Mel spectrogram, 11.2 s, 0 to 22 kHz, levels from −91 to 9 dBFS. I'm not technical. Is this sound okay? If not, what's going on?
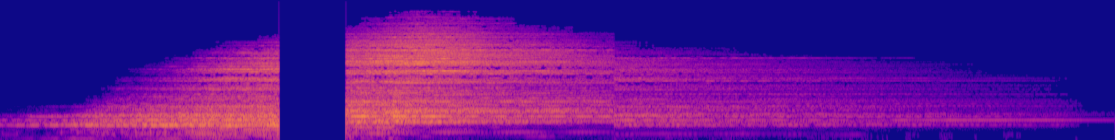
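No. At 2.80 s the music cuts out completely and stays silent until 3.47 s, about two-thirds of a second. This is a playback stall: the player most likely ran short of data and had to wait.

From 3.47 s to 6.15 s the music plays 1.25 times too fast and sounds roughly four semitones higher, like a sped-up tape. This is catch-up at higher speed: the player races through the backlog to regain the lost time. Unlike a simple pitch change, tempo and pitch rise together, then both return to normal at 6.15 s.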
